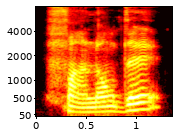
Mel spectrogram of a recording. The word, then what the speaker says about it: finlandais: en en la Finlande finlandais attention le S ne se prononce pas le son e finlandaise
